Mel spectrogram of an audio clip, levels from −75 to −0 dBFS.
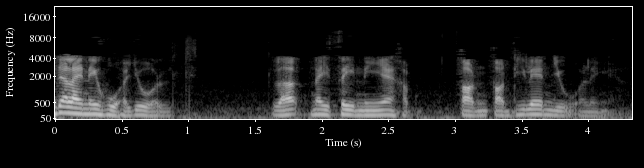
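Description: WMA compression runs through the whole speech clip, from start to finish. The sound has plainly audible codec damage, with nothing above 10 kHz. This points to a transform codec, likely WMA, running at a low bitrate around 32 kbps. At that rate the encoder quantises each long block coarsely and drops weak spectral lines, so the error spreads over tens of milliseconds. The result is a ringing, washy texture around the speech, with a hiss that rises and falls with it.

A DC step occurs at 1.00 s and again at 3.66 s. At each moment the waveform's zero line jumps suddenly, as happens when a converter recalibrates or an input carrying an offset is switched in. The offset then decays away, as if passing through a 20 Hz high-pass. Each jump is heard as a low thump or click, while the speech carries on unchanged across it.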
